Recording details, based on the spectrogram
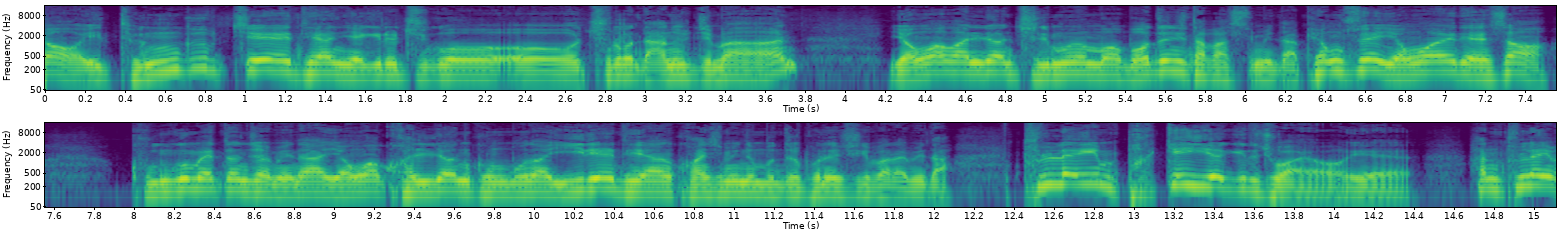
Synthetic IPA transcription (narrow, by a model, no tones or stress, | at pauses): oitɯŋɡɯp̚t͡ɕ͈eːde̞ɦanje̞ɡiɾɯɭt͡ɕuɡot͡ɕuɾonanud͡ʑiman | jʌŋwaɡwaʎːʌnt͡ɕiɭmunɯnmwʌmʌdɯɲd͡ʑitabas͈ɯmɲida̰pʰjʌŋs̬ʰue̞jʌŋwae̞de̞es̬ʰʌ | kuŋɡɯmɦe̞t͈̚ʌnd͡ʑʌminajʌŋwakwaʎːʌnkoŋbunaiɾe̞de̞ɦankwanɕ̬ʰiminːɯnbundɯɾɭp̬one̞d͡ʑuɕʰiɡipaɾamɲida̰pʰuɭːeimpak͈̚e̞ijaɡidot͡ɕoa̰jo̰je̞̰ | hanpʰuɭːei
